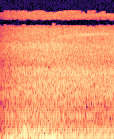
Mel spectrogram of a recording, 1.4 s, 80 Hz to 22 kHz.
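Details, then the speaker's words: 2003–2007 Cummins third-gen common-rail diesel, low rail pressure fixed, blipped in neutral with no load; deep rumble rises and returns promptly to steady idle, rail hang gone; batteries low. "I'm gonna just rev it in neutral notice how the rail hang is gone now too"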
